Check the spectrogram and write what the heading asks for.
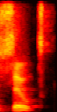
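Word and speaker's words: CILT: I'd met him at the Chartered Institute for Logistics and Transport, SILT. I've got to make sure I say that correctly. It's more worse when you write it down, to be honest. We were at the SILT Safety and Logistics Forum.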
